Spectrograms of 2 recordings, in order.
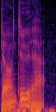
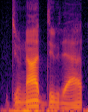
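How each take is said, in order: First: 'Do not' is run together as 'don't'. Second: 'Do not' is said as two full words.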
